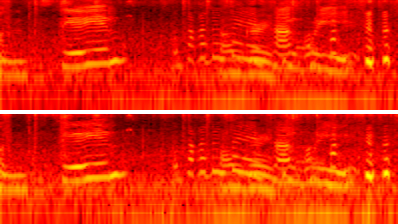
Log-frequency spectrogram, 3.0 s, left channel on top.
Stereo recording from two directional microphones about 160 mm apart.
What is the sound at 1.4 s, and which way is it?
Speech, centre (ahead or behind).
